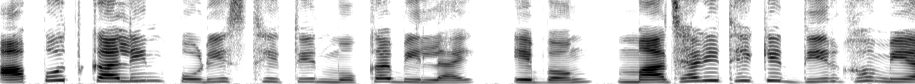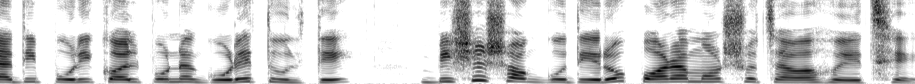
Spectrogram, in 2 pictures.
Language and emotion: Bengali, neutral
